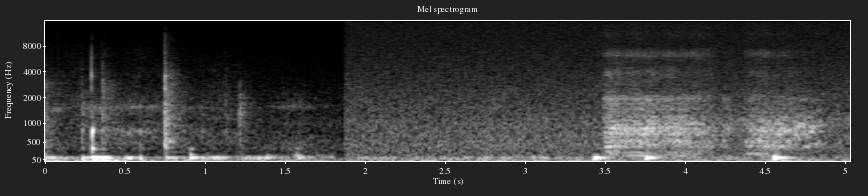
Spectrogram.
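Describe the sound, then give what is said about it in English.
A dog snores in the background in raspy, snorting breaths that come in irregular bursts, with quieter breathy stretches and a steady low hiss in between. No one speaks. “can you guys hear my dog snoring in the background?”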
